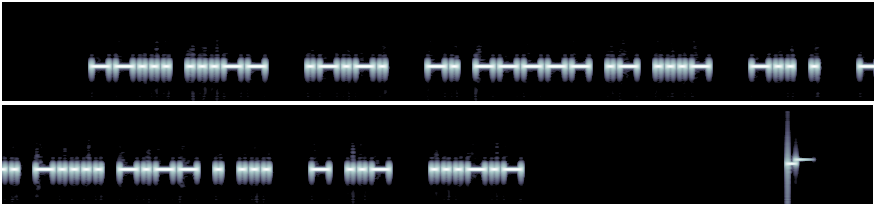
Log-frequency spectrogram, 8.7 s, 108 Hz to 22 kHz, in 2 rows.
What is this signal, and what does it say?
Morse code, heard as a keyed tone, about 37 wpm, 700 Hz. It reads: 73 <AR> N0AV DE N6YES TU <SK>
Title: Practice QSO - Exchange 4 - Ending - 40wpm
